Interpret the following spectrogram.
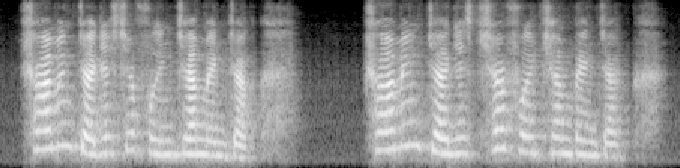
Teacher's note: Both consonants are post-alveolar affricate, meaning their tip or blade of the tongue close to the alveolar ridge, while the front of the tongue is concave to the roof of the mouth.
